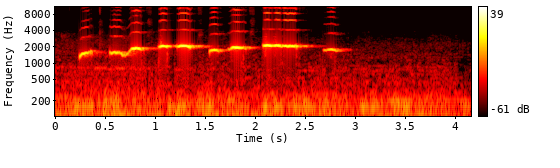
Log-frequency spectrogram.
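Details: A cockatiel whistles its original song: a rising series of about eight bright, clear notes, the last ones held flat, then it stops. A low rumbling household hum runs underneath.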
